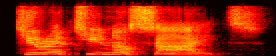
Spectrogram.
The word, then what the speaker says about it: keratinocytes: in the stratum Baseline try to pronounce it keratinocytes tiratinocytes word keratinocytes consist of two different words keratin and cells keratinocytes produce keratin a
